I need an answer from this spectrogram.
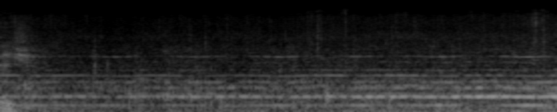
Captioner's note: soft whirring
